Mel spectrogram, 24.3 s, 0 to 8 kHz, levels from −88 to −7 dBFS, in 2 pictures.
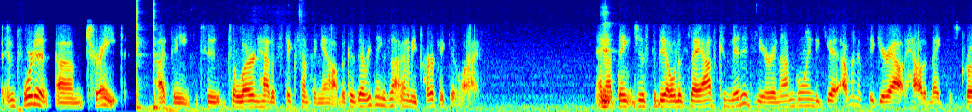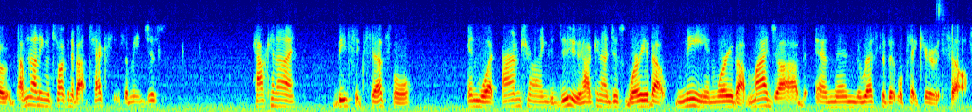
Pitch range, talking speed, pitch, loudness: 135-165 Hz, 225 wpm, 150 Hz, -20 LUFS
